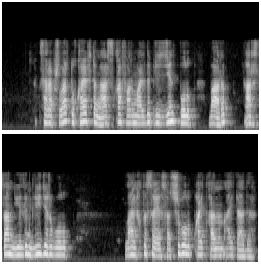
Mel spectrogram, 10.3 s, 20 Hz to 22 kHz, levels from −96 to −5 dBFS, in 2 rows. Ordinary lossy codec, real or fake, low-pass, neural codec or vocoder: none; real; 7.2 kHz; none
